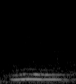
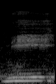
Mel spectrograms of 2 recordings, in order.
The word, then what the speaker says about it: knee: Ni. And what's the silent letter? Okay. K, exactly. Okay, so you say knee, you don't say knee.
